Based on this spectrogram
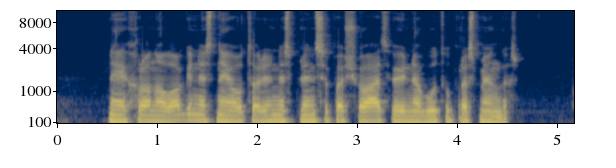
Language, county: Lithuanian, Marijampolė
